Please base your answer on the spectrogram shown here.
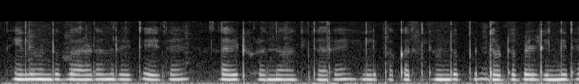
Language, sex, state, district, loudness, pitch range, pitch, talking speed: Kannada, female, Karnataka, Dharwad, -15 LUFS, 225-235 Hz, 230 Hz, 155 wpm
